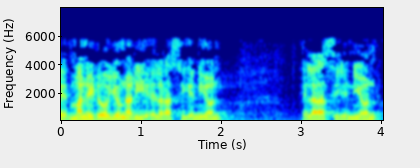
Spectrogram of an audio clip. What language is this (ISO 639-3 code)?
eus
